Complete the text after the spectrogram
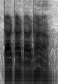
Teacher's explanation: हिंदी की मूर्धन्य ध्वनियाँ हैं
